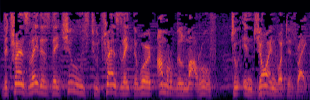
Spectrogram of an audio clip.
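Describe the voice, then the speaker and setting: A man preaching a sermon to a congregation, building his points through emphatic repetition. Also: fairly high pitch. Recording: dull lo-fi recording with faint music.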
